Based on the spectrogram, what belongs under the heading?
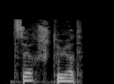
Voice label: "zerstört", German; adjectives

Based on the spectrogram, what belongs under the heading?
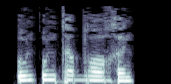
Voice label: "ununterbrochen", German; adjectives

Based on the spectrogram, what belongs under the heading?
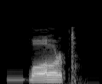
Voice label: "warped", English; adjectives

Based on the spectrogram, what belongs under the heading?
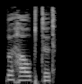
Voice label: "behauptet", German; adjectives

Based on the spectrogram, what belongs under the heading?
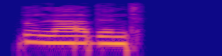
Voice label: "beladend", German; adjectives

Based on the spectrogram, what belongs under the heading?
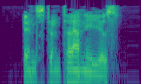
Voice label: "instantaneous", English; adjectives

